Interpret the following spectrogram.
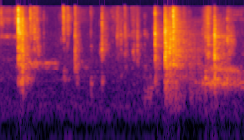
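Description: Hands sliding open a small cardboard card-pack box: a few light clicks and scrapes of card stock, then a louder scraping rustle near the end.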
